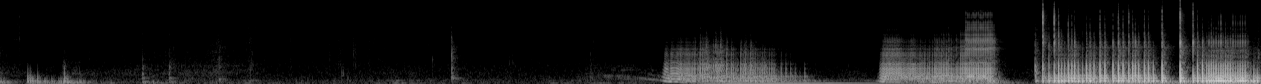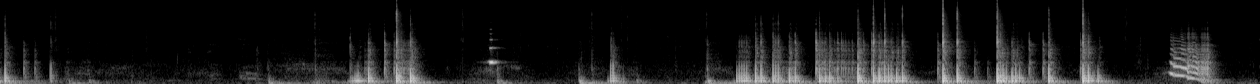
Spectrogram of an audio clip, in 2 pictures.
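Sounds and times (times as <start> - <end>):
door squeaking: 6.5 - 8.1, 8.8 - 13.9, 15.0 - 19.0, 19.7 - 24.9.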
